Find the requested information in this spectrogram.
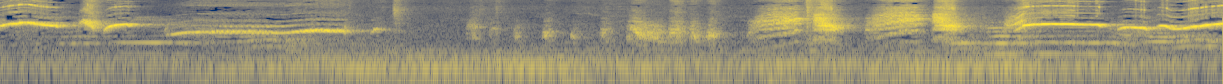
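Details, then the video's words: A mature hwamei, singing in the wild forest voice to coach young caged birds. Sweeping whistles give way to harsh, noisy bursts in the middle, then return as clear rising and falling notes over a background hum. "Họa mi già giọng cực hay, luyện bổi, kích trống hót hay"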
